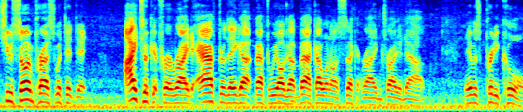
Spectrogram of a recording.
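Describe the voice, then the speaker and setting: Loud and fairly quick, a man speaks in a fairly high voice with a bright, sharp tone and lively intonation. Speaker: motorcycle vlogger. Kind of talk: live stream chat. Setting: rented lake house. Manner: casual.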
